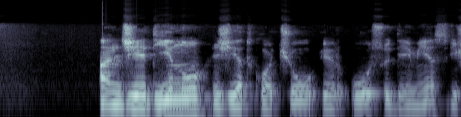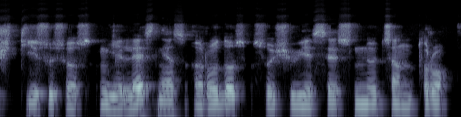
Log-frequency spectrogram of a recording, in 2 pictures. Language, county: Lithuanian, Tauragė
